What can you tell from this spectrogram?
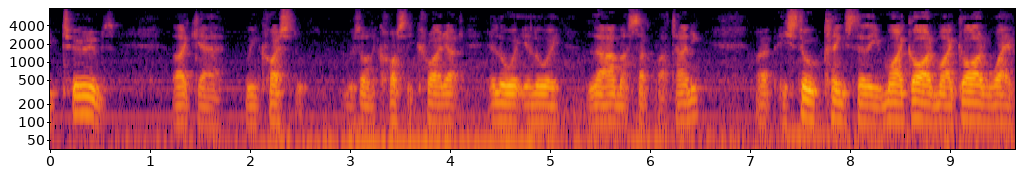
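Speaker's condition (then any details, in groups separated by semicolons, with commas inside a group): No condition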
